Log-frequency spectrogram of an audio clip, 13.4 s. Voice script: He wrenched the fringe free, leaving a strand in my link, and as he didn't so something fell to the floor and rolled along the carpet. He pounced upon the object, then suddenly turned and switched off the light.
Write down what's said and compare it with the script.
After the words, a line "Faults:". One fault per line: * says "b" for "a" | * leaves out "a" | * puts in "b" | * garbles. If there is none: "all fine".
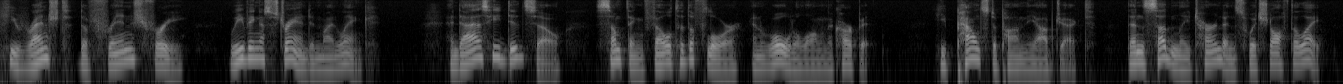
He wrenched the fringe free, leaving a strand in my link, and as he did so something fell to the floor and rolled along the carpet. He pounced upon the object, then suddenly turned and switched off the light.
Faults:
* says "did" for "didn't"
